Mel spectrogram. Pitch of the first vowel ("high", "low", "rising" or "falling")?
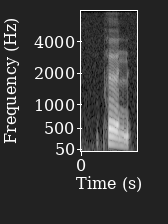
falling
